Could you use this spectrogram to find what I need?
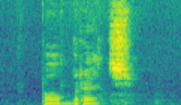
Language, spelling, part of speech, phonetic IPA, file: Polish, pobrać, verb, [ˈpɔbrat͡ɕ], LL-Q809 (pol)-pobrać.wav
